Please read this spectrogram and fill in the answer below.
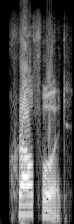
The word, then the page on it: crowfoot: American English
